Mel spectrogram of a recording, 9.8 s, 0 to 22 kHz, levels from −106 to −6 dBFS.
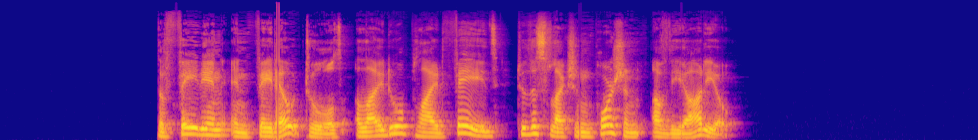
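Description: At 1.75 s the sound drops out for about 9 ms. These are gaps between stream segments. Where one segment's time stamps end short of the next one's start, the player pads the hole with silence. A longer gap of about 23 ms follows from 2.76 to 2.79 s. Others fall at 5.79, 6.81 and 7.81 s, lasting 20, 9 and 9 ms. Their edges are hard, and they land on one-second segment boundaries. Nothing is lost. Silence is only inserted.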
